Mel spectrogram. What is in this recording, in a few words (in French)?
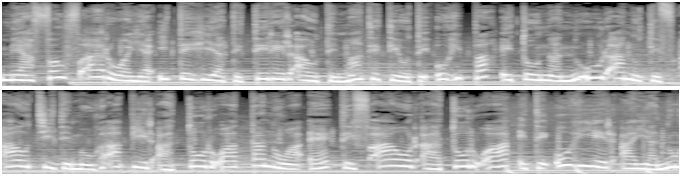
spot radio en tahitien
